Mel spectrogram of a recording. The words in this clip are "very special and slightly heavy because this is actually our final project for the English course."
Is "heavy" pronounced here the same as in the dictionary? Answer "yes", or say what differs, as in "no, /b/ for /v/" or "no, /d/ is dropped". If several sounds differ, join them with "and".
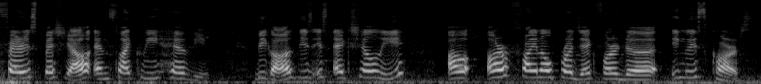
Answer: yes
